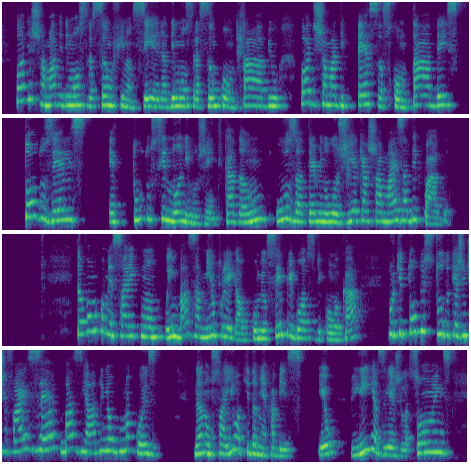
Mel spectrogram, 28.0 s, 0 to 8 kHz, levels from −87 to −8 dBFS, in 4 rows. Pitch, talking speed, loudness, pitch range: 245 Hz, 135 wpm, -29 LUFS, 220-285 Hz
